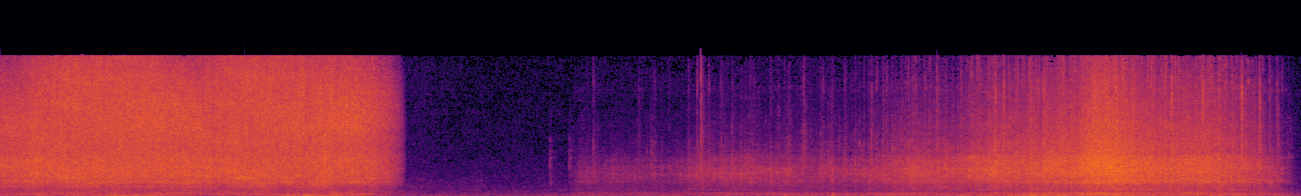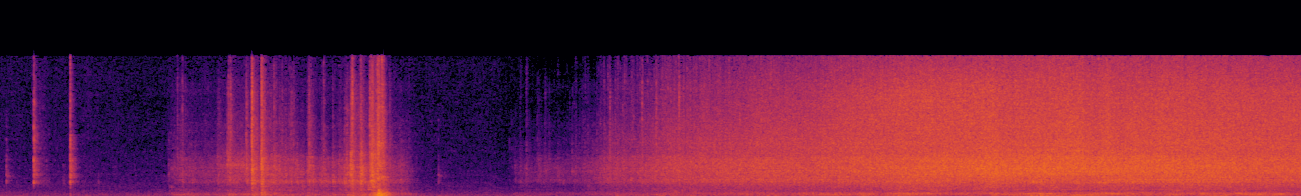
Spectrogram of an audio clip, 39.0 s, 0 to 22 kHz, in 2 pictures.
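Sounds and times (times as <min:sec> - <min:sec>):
model train running on track: 0:00.0 - 0:06.0, 0:10.4 - 0:19.2, 0:28.0 - 0:39.0.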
